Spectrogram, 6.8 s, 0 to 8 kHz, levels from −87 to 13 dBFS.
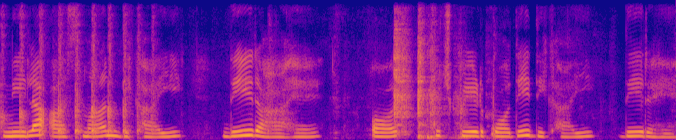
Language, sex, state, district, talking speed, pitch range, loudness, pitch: Hindi, female, Himachal Pradesh, Shimla, 115 wpm, 220-255 Hz, -17 LUFS, 235 Hz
